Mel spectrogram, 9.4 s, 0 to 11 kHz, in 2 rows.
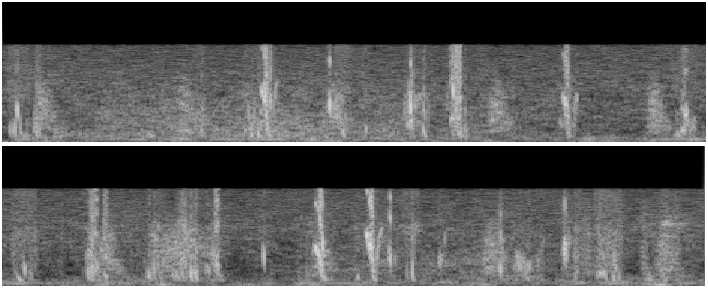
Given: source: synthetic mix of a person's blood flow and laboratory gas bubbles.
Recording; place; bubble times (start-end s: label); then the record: Doppler ultrasound of blood flow; subclavian vein
0.02-0.28 s: bubbles
1.27-1.38 s: bubbles
1.60-1.84 s: bubbles
2.15-2.33 s: bubbles
2.40-2.46 s: bubbles
2.67-2.87 s: bubbles
2.96-3.13 s: bubbles
3.71-3.85 s: bubbles
4.40-4.63 s: bubbles
4.76-4.93 s: bubbles
5.23-5.42 s: bubbles
5.63-6.19 s: bubbles
6.41-6.48 s: bubbles
6.75-6.90 s: bubbles
7.04-7.47 s: bubbles
7.59-7.66 s: bubbles
7.98-8.32 s: bubbles
8.41-8.56 s: bubbles
8.63-8.83 s: bubbles
9.07-9.15 s: bubbles
9.37-9.39 s: bubbles
From the record:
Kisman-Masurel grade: 243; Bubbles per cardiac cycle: several, 3 to 8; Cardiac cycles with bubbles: 100%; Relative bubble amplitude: loud (0.450 to 0.775); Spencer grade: 3 (all of the cardiac periods contain showers or single bubble signals, but not dominating or overriding the cardiac motion signals); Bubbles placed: anywhere in the cardiac cycle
